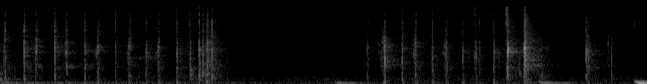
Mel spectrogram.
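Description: A deck of tarot cards shuffled by hand, a rapid run of crisp card clicks for about two seconds, a brief pause, then more shuffling and a few sharper slaps as cards are dealt onto a wooden table near the end.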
